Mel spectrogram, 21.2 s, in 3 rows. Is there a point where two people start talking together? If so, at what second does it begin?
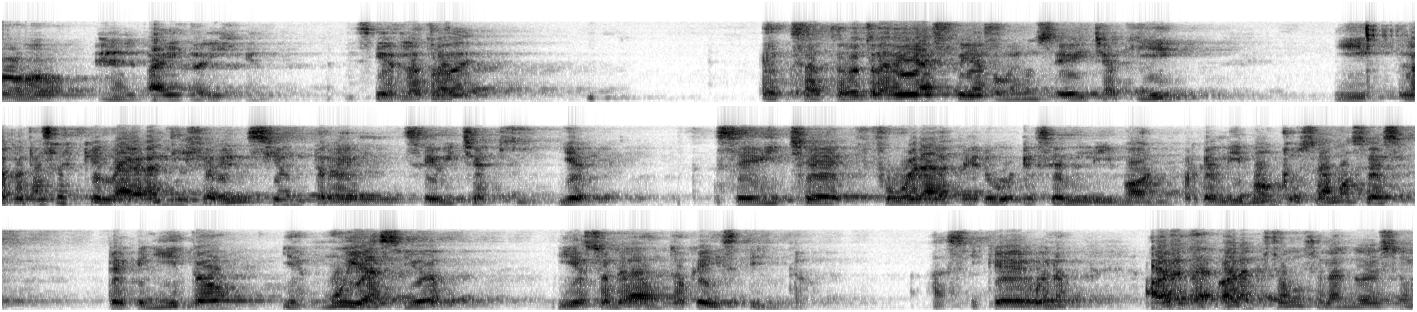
none

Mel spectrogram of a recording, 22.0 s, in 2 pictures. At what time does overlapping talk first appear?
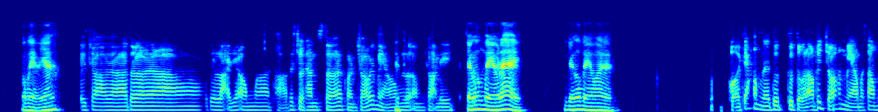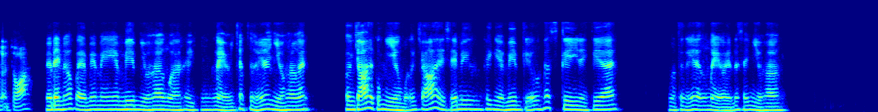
none

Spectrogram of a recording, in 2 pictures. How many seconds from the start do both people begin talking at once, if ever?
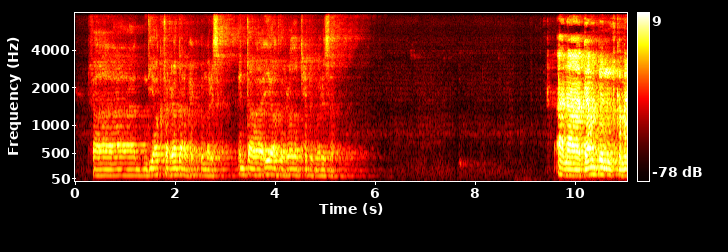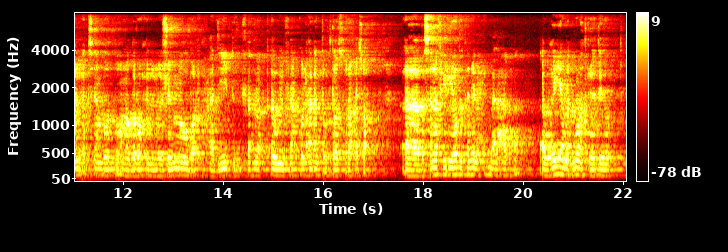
none

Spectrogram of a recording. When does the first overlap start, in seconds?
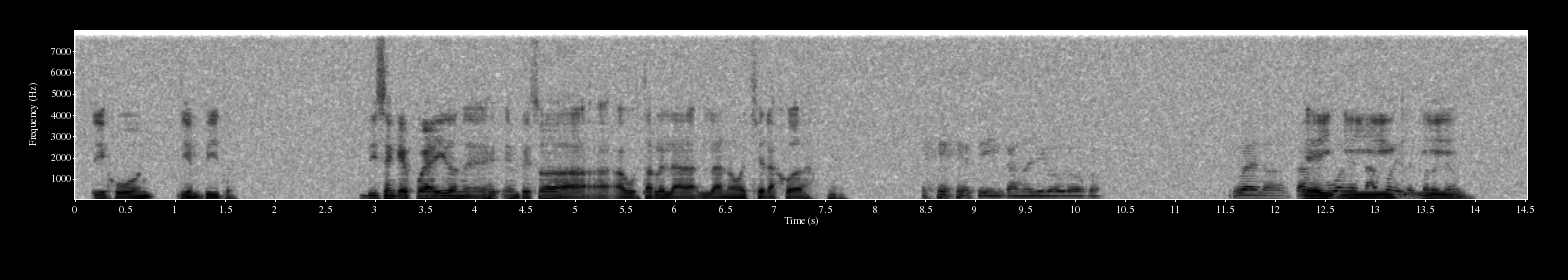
12 s

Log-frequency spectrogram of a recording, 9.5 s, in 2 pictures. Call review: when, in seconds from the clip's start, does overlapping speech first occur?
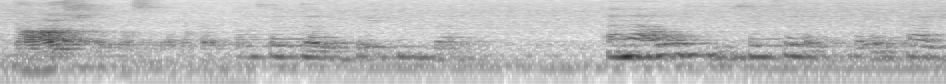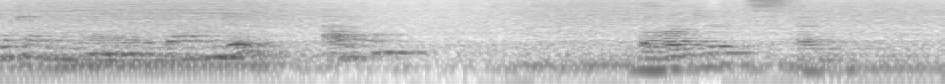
none

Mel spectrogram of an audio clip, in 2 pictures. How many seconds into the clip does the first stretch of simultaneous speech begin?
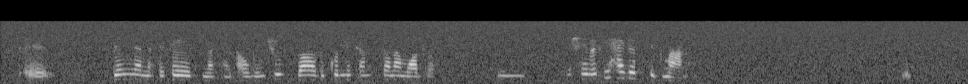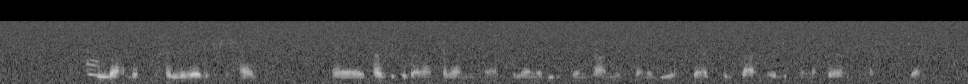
none

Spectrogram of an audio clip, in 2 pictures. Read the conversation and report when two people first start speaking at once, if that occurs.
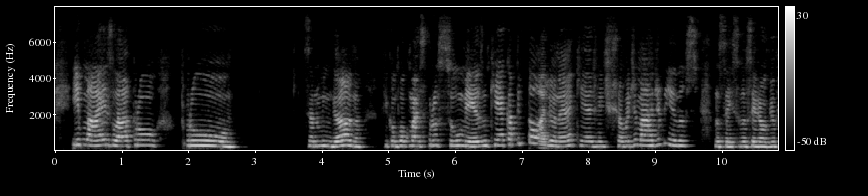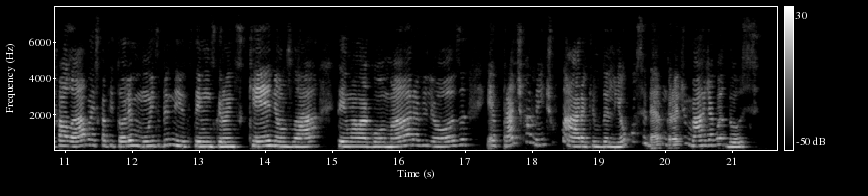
none

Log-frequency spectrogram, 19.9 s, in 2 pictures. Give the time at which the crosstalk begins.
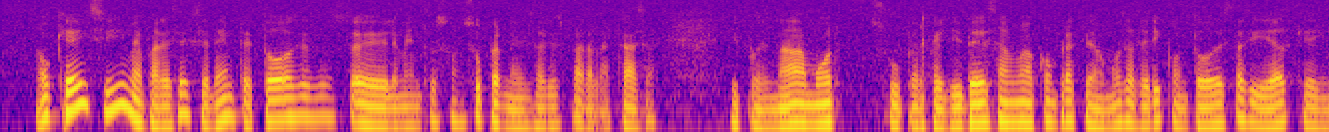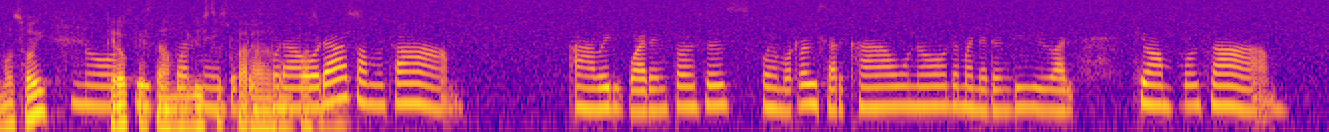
11 s

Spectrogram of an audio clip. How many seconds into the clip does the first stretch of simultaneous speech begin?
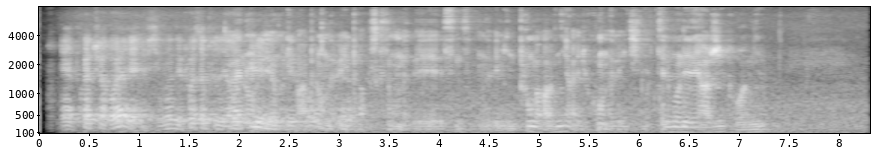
2 s

